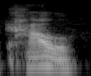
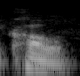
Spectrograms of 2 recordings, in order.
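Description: First: The vowel is an open 'a' sound. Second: The vowel is a plain 'o' sound. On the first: This reading ignores the long kometz. The speaker calls it wrong. "they're not going to say Kal" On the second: The speaker calls it right. "a Sfaradim will say Kol"

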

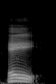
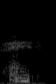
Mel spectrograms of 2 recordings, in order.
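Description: First: The word is spoken in a normal voice. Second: The word is whispered. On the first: "or like just regular"

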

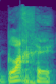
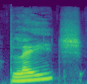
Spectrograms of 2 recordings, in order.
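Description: First: The surname is said with Spanish sounds. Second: The surname is said with English sounds.

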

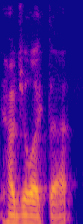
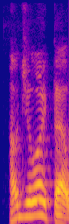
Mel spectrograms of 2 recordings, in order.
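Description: First: It is said in a plain everyday voice. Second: It is said in a booming announcer voice. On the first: The performer drops out of character after the speech. "so it wasn't like he was like, ladies and gentlemen, blah, blah, blah, and he's like, oh, okay, that was all right" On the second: The performer stays in character even after the speech. "He still had that inflection"

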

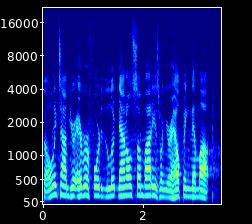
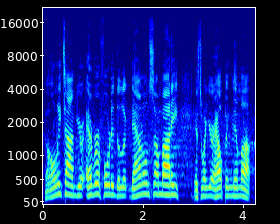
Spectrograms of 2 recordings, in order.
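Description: First: It is said fast. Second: It is said slowly.

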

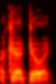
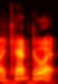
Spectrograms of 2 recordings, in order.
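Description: First: It is said in a gruff, deep put-on voice. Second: It is said in a fairly ordinary voice. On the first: The speaker calls it right. "It would be" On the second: The speaker calls it wrong. "I'm doing it wrong in the voice"

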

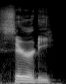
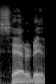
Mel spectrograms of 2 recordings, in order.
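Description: First: It is said in a Southern US accent. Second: It is said in a standard, non-Southern accent.

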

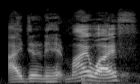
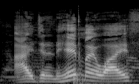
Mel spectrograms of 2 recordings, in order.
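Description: First: The stress falls on the word 'my'. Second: The stress falls on the word 'hit'. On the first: Somebody else's wife was hit. "so it means you hit somebody else's wife" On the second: The wife was harmed in some other way. "But you kicked her"

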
